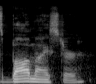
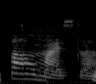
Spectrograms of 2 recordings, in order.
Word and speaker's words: Baumeister: There is no L. It's Baumeister. – Baumeister. Should we get Google on this? – You should probably get Google on it, but I'm pretty sure I'm pronouncing it a little off, but I'm pretty sure it's more Baumeister. – You're right. Baumeister. Well, that's it in German.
